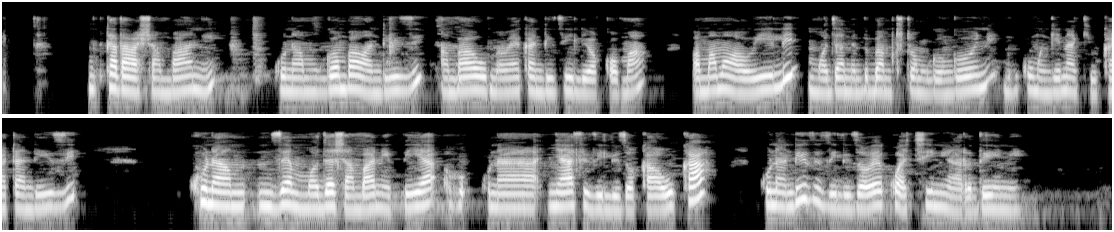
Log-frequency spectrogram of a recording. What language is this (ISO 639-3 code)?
swa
